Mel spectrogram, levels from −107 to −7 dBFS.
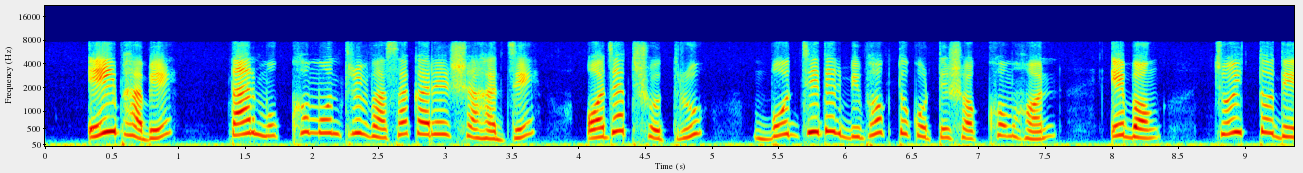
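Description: No technical faults can be heard in this recording.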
